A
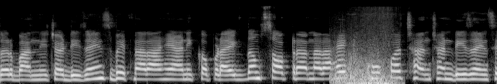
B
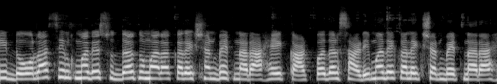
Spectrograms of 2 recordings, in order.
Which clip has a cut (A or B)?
A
